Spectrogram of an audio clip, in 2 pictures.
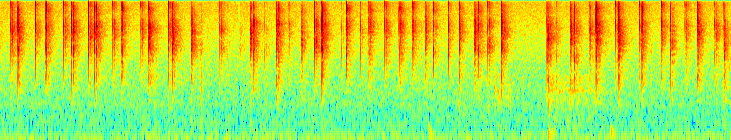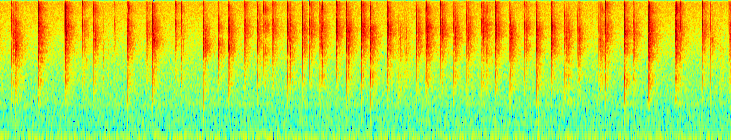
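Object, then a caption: Small painted stones. Small hand-painted medicine stones are tapped in quick succession, giving a steady stream of short, dry, bright clicks that die away almost instantly. A faint low hum sits underneath throughout.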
